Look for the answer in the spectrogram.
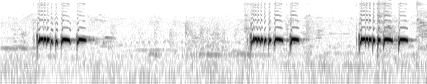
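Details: Three phrases of soft rapid cooing from a local zebra dove, each a short burst of four or five rolling notes, spaced about two seconds apart, with low background murmur.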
